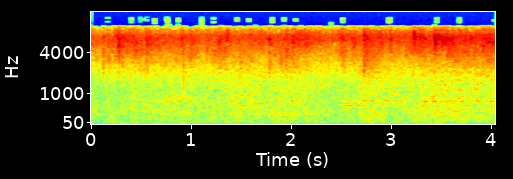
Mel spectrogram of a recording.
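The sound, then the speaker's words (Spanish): Heavy rain with intermittent downpours pours steadily onto the streets of Seville in the morning, at the hour the Corpus procession should have passed, a dense, continuous hiss with fine patters of drops, holding an even loudness throughout with no voices. “Llueve de manera intensa en Sevilla con chaparrones intermitentes.”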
